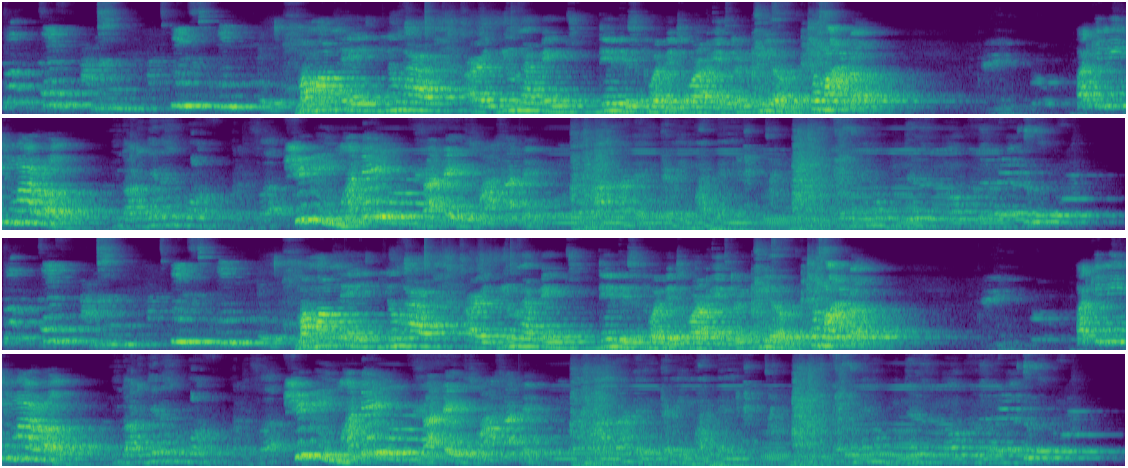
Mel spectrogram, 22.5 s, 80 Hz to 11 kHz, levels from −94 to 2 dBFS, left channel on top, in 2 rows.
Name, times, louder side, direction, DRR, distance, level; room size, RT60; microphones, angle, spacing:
voice 1, 0.0-1.3 1.7-5.6 5.9-8.7 10.7-12.0 14.1-17.0 21.4-21.6, equal, 40° right, -8 dB, 1.0 m, -22 dB
voice 2, 12.3-14.0 17.0-18.6 19.5-21.6, right 1 dB, 10° left, -10 dB, 0.9 m, -32 dB
Piano, 14.4-21.2, equal, 55° left, 0.6 m, -38 dB
voice 3, 14.9-15.5 16.9-17.3 18.9-19.7 21.1-22.0, equal, 10° right, -13 dB, 0.7 m, -33 dB
2.5 x 2.2 x 3.1 m, 1.4 s
head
